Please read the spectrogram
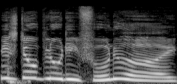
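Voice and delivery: put-on very high, loud Brummie accent. Describing a TV character, then quoting a line, Boon impression, Brummie accent. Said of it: "that was an impression from Boone".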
